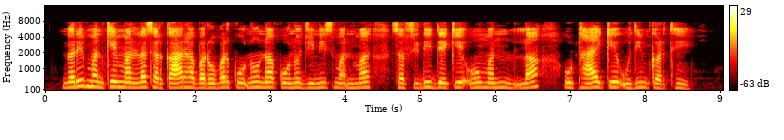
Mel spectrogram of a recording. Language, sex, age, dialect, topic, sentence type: Chhattisgarhi, female, 41-45, Western/Budati/Khatahi, banking, statement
